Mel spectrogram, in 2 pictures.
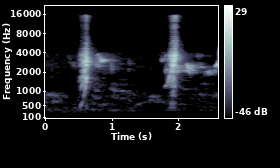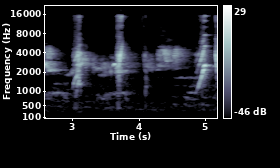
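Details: White-rumped shama of the Pastol type in lure song for pairing, meant to bring birds into breeding condition: loud upward-sweeping notes roughly every second, each trailed by softer warbled whistles.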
